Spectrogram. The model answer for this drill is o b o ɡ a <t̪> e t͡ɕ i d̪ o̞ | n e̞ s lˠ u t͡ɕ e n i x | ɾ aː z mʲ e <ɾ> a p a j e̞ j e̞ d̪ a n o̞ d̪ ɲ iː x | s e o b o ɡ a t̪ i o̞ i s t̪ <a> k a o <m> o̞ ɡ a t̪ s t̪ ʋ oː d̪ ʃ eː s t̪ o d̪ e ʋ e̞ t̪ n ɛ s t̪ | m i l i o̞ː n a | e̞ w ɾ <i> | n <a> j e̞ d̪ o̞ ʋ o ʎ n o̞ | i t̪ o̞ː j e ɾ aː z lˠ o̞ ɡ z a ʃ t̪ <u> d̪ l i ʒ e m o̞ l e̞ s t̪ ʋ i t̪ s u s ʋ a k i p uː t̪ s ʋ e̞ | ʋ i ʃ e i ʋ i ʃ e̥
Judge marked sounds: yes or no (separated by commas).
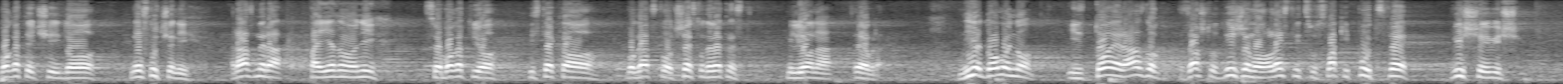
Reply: yes, yes, no, no, no, no, no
